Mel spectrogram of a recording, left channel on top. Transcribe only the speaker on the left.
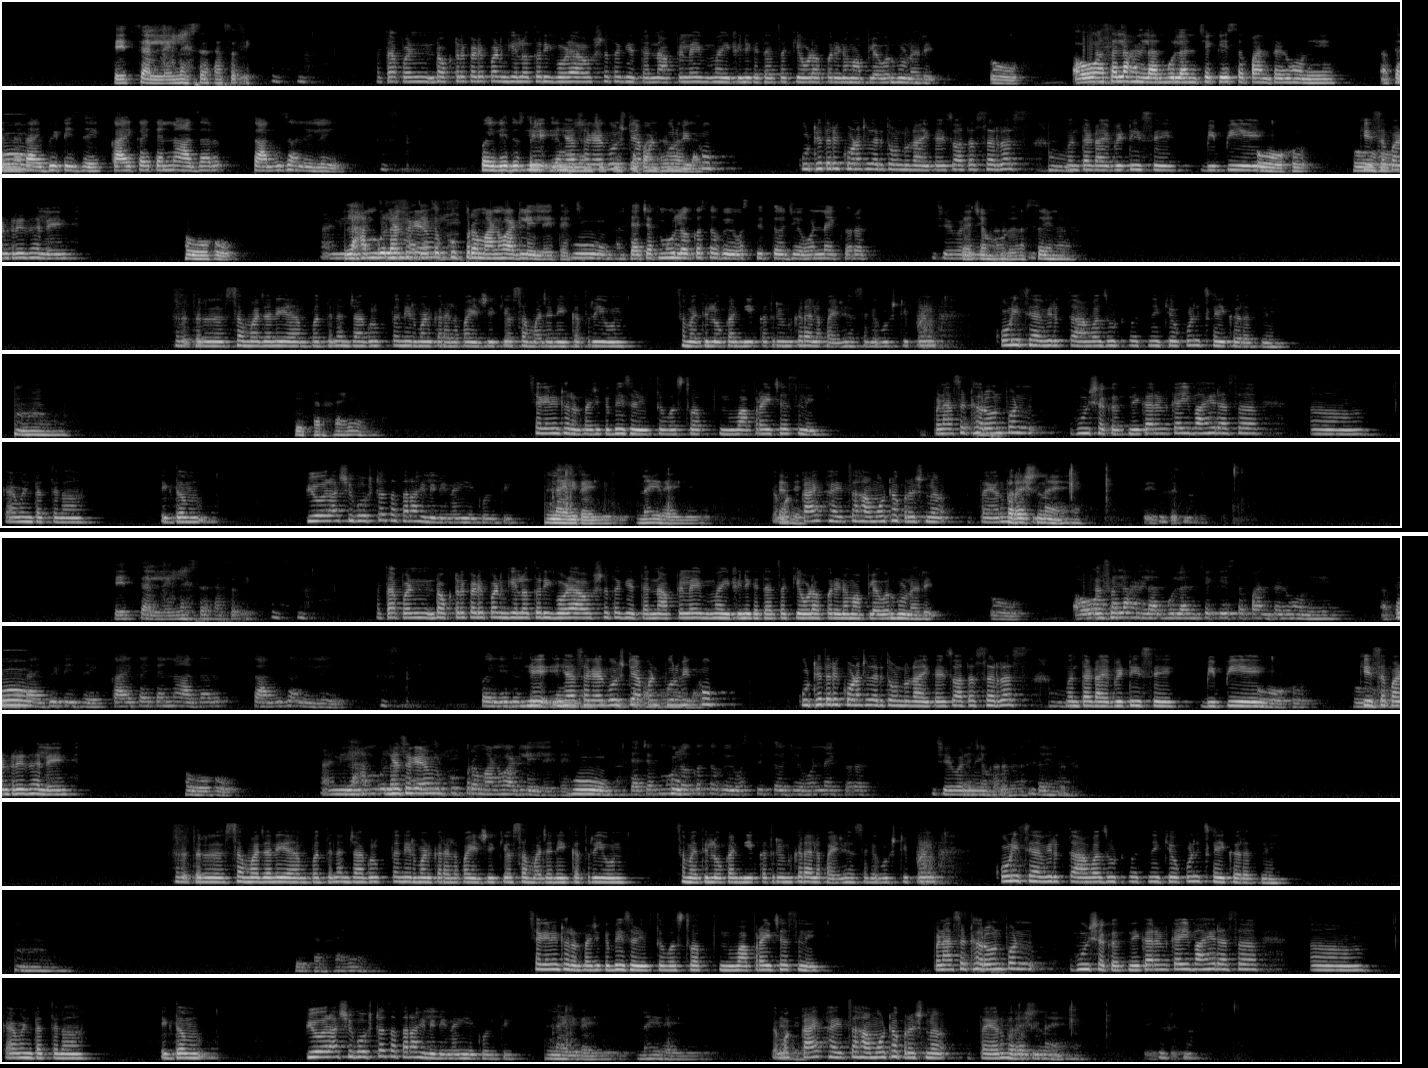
तेच चाललेलं आहे सरास.
हो हो
आता लहान लहान मुलांचे केस पांढरे होणे, त्यांना
डायबिटीज आहे, काय काय त्यांना आजार चालू झालेले,
पहिली दुसरीतल्या
मुलांचे
केस
पांढरे
व्हायला लागले
हम्म.
हो हो हो
हो
हो हो.
लहान मुलांमध्ये
तर खूप प्रमाण वाढलेलं आहे. त्याचे
त्याच्यात मुलं
कस व्यवस्थित तिथ जेवण नाही करत
त्याच्यामुळे
असही
ना
हम्म <unintelligible>
हम्म.
नाही राहिलेली नाही राहिलेली
खरे
प्रश्न
आहे
तेच तेच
